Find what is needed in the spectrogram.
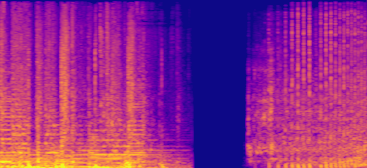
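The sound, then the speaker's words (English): A loud lawn mower engine on a cruise ship's real grass lawn at sea roars steadily, cuts out abruptly into a brief silence, then restarts with a choppy, pulsing rattle. No one speaks. “There's only one place you'll hear lawnmowers this far from land, because there's only one cruise line with ships that have up to half an acre of real, finely manicured lawns.”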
